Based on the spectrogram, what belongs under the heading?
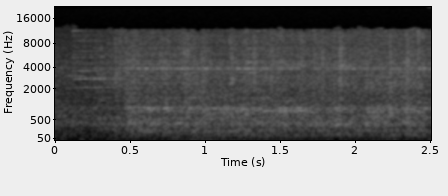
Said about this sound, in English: Luckily, she could do a little healing in Kolkata. She rode on trundling trams.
